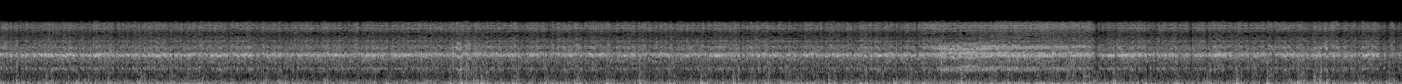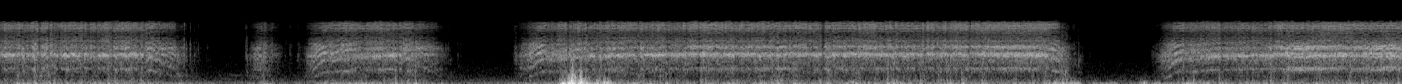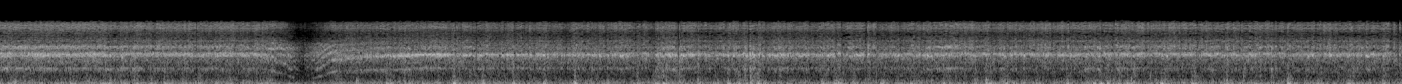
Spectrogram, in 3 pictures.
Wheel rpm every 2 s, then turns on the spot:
190, 200, 200, 200, 190, 200, 200, 170, 60, 70, 190, 200, 90, 170, 200, 140, 190, 200, 200, 200, 200.
24-26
